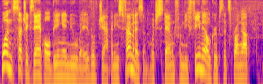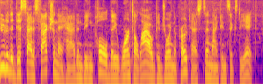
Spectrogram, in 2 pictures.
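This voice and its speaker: A man's voice: medium pitch, animated, brisk, hardly any pauses, faint music behind. A man narrating a scripted explanatory video essay, with wry, humorous asides.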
